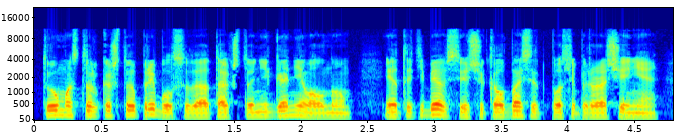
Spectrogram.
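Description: A man doing a calm, commanding boy leader. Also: medium pitch, fast, no room sound, clean studio sound, natural voice. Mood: stern. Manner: calm, clipped, threatening.

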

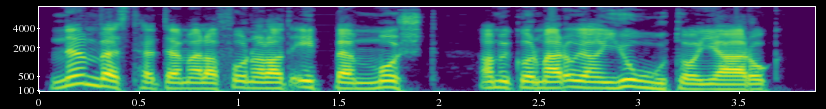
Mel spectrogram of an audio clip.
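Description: Man reading volatile young hothead, pitched up, urgent and heated, dry booth. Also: clean tone, no room sound, natural voice. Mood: urgent, insistent. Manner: excited, insistent, increasingly furious. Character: agitated straw-haired young man, volatile.

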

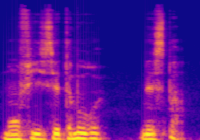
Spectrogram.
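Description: A man's voice: medium pitch, little pitch movement, moderate pace, warm tone, slightly rough, pitched above the performer's own voice, natural voice. A man reading an audiobook and voicing a worried aristocratic father, a viscount who asks abrupt, probing questions.

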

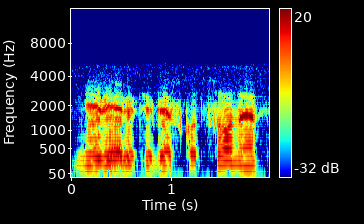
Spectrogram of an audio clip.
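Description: A man reading a proud, mocking artist in a low, curt voice close to his own. The audiobook sound is narrow and phone-like, dry and close. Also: measured pace, no room sound. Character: proud famous male artist, mocking and quick-tempered. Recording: tinny phone-like dry recording.

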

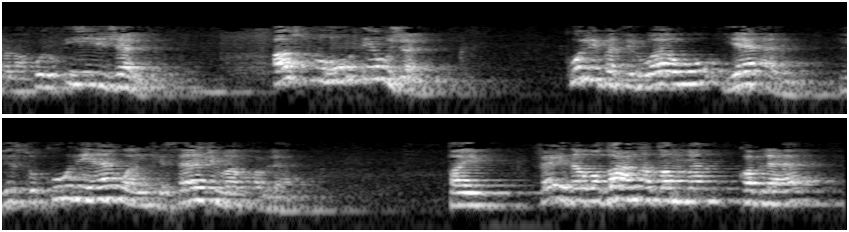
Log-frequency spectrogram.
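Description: A man teaching a classroom lecture, asking his students questions and answering them himself while repeating word forms. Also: high-pitched. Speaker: sheikh teaching Arabic morphology. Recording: very echoey, distant, dull lo-fi.

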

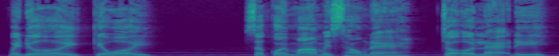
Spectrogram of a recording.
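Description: Man doing a bossy older neighbor woman, blunt, shouting, very lively pitch. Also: normal speed, soft background music, lightly acted.

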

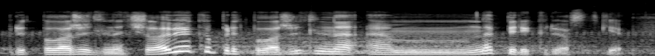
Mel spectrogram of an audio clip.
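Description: A woman's voice: very deep voice, very animated, fast talker, background noise, voice pushed down. A woman voicing a sarcastic, grumbling male owl who mocks his companion in a dry tone. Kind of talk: audiobook character voice.

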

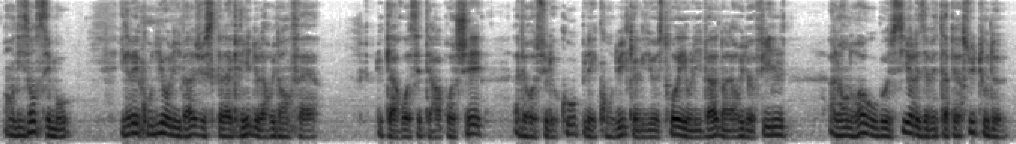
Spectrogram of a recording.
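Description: A man narrating a classic novel as an audiobook in a measured, steady reading. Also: mid-range voice, husky.

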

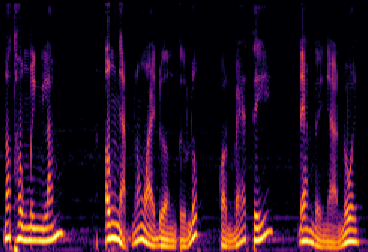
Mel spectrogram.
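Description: A man's voice: medium pitch, huge pitch swings, normal speed, mellow, soft background music. A man narrating a horror story dramatically.

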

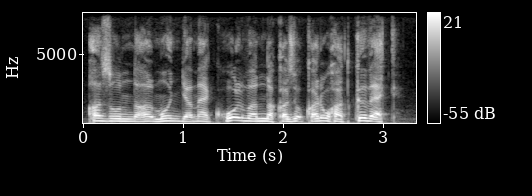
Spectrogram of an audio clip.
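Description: A man's voice: on the high side, lively intonation, a little mellow, pitched above the performer's own voice. A male narrator voicing a mysterious young woman who mocks and commands. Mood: furious. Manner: mocking, commanding. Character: mysterious young woman, mocking then furious.

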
